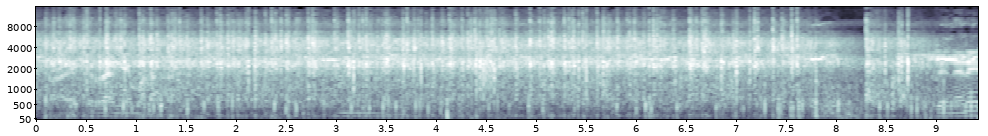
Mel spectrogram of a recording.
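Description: Firecrackers and fireworks go off for Chinese New Year in Taman Mutiara Rini, Skudai, Johor Bahru, Malaysia, with dense, rapid, continuous crackling bangs that stay loud and unbroken throughout.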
